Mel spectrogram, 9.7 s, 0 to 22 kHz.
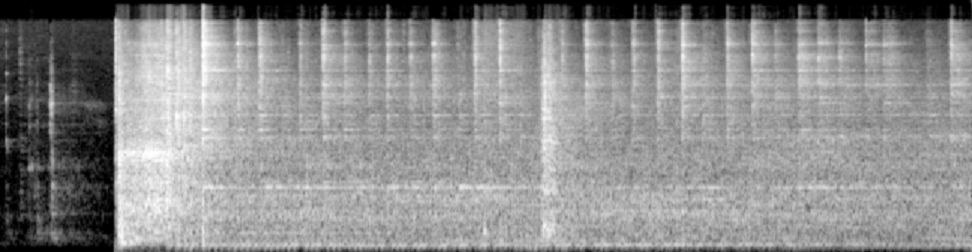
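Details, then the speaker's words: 1949 Farmall M 38 hp tractor started with PTO disengaged, engine only: catches after a second and settles into a steady, even idle with no knock. "I don't hear or see anything out of the ordinary yet"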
